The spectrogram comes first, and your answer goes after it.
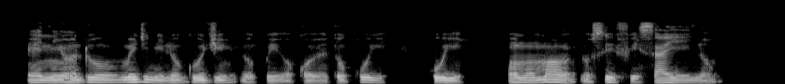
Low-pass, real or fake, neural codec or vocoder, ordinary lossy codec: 7.2 kHz; fake; codec, 16 kHz, 16 kbps, FunCodec, trained on Chinese and English, 50 frames a second; none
